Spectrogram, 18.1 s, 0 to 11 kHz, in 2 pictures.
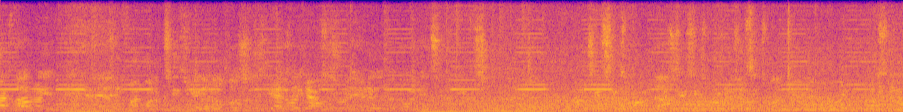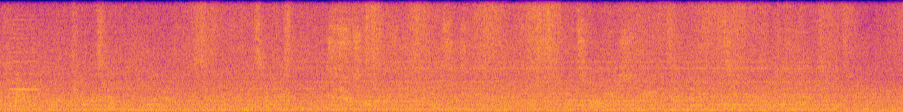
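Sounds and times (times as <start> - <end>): short high beep: 0.0 - 2.0, 3.8 - 6.8
bus diesel engine running: 0.0 - 18.0.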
